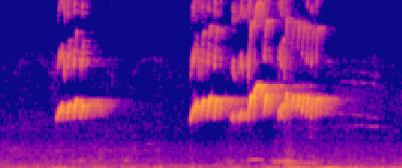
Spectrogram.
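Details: Songbird singing in winter: thin, high whistled phrases, a short one first and then a longer run of sliding notes after a pause, over a low background rumble.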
